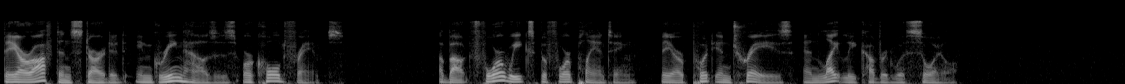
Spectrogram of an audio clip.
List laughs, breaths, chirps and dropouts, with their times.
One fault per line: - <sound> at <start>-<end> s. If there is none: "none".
none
